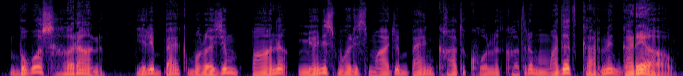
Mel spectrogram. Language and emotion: Kashmiri, surprised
